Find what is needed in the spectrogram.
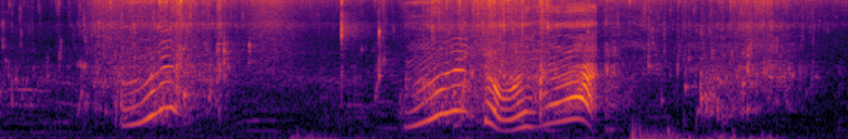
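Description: A toddler's high-pitched wordless vocalizing, two rising-and-falling calls, with water splashing as the children play in water.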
